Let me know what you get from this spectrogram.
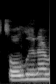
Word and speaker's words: Solluna: So it's spelled SOLLUNA. Soul is the sun. Luna is the moon. So it's, you know, sun, moon, honoring that duality. So Soul Luna Retreats.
